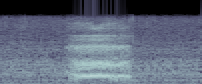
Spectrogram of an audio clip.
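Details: One steady, even-pitched call about half a second long, rich in harmonics, from Minnie, a mother cat nursing month-old kittens indoors, against a soft background hiss.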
